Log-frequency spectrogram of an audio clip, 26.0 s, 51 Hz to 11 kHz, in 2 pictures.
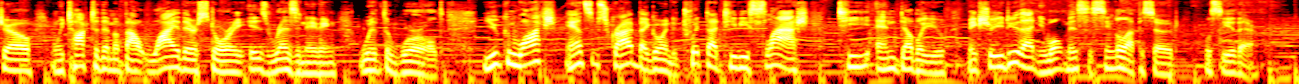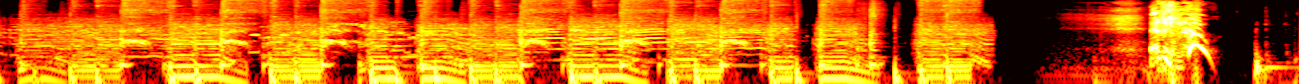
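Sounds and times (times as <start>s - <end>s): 
speech: 0.0s - 12.8s
upbeat music: 0.0s - 23.0s
sneeze: 24.5s - 25.2s.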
